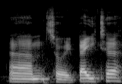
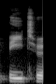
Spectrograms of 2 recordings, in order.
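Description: First: The word is said with an American pronunciation. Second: The word is said with a non-American pronunciation.

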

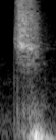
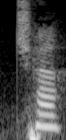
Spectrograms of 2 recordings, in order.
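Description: First: The consonant sound is said with no vowel. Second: A short vowel follows the consonant sound. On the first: The speaker calls it right. "but simply ch" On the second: The speaker calls it wrong. "The sounds aren't ch"

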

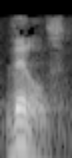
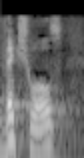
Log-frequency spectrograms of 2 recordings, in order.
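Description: First: The word is pronounced like vittles. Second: The word is pronounced the way it is spelled. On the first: This is the dictionary's recommended pronunciation. "it tells you to pronounce it just like grandma would" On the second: This is how people today like to say it. "as we would like to say it"

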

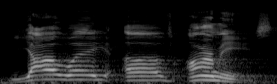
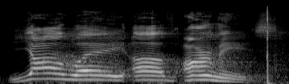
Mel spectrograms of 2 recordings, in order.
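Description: First: It is said at normal volume. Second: It is said a little louder.

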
